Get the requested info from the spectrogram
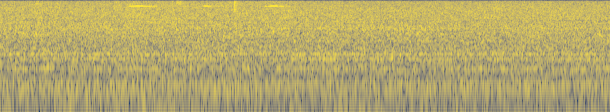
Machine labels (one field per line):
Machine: fan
